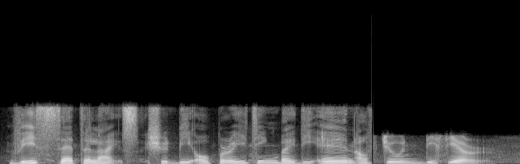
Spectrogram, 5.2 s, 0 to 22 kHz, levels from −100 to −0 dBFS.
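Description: Speech, and from 3.71 s to the end at 5.20 s it abruptly turns dull and boxy, with a brief gap of about 20 ms at the transition. After that point nothing is present above 3.8 kHz, and a new noise floor appears roughly 35 dB below the signal, while overall loudness stays about the same. The likely cause is an input switched to a poorer device, such as another microphone or a headset's call profile.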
